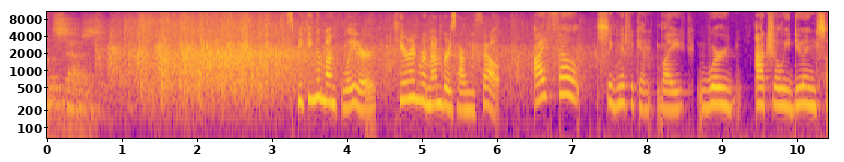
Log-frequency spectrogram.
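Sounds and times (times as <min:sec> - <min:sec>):
speech: 0:00.1 - 0:00.8, 0:03.3 - 0:10.3
audience applauding at council public hearing: 0:00.6 - 0:07.9.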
